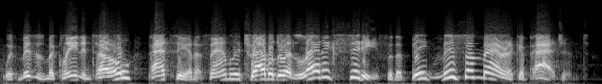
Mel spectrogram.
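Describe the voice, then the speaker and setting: A dramatic storyteller played by a man narrating a comic radio play over soft music. His fairly high voice moves widely in pitch, with a dry, mock-biography delivery. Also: wildly swooping pitch, brisk, exaggerated voice, low-quality recording. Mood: mock solemn. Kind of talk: scripted narration.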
